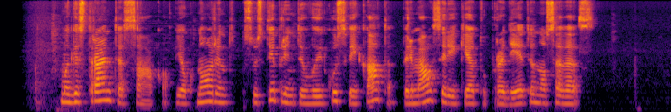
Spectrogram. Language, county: Lithuanian, Vilnius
